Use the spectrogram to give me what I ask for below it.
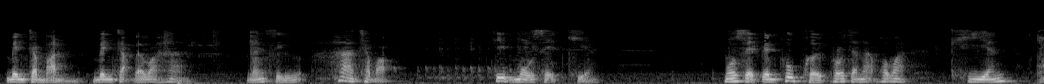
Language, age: Thai, 60-79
